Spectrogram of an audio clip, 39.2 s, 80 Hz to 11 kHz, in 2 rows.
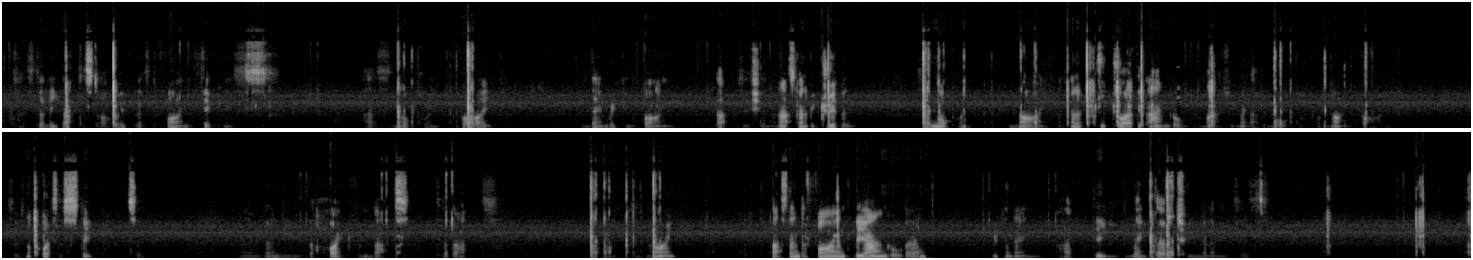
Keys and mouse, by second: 0.1 click, 2.5 click, 4.2 click, 5.4 KP_0, 6.3 KP_Enter, 7.8 d, 8.5 click, 12.4 KP_0, 13.7 Return, 15.8 click, 17.1 KP_0, 18.3 KP_Enter, 23.7 click, 24.8 click, 27.5 KP_0, 27.7 KP_Decimal, 28.1 KP_9, 28.4 Return, 28.4 KP_Enter, 30.7 Escape, 32.1 d, 32.8 click, 35.0 KP_2, 35.2 Return, 38.3 click.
